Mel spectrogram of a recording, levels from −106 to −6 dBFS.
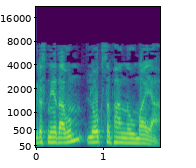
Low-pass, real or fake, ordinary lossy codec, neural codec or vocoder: none; real; none; none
